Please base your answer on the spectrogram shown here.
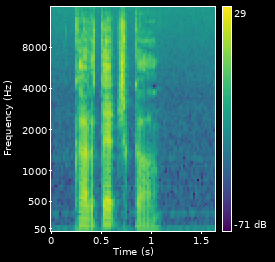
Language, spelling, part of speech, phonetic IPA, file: Polish, karteczka, noun, [karˈtɛt͡ʃka], Pl-karteczka.ogg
